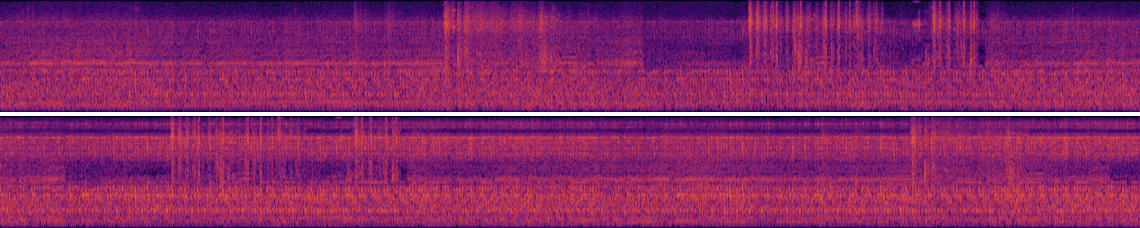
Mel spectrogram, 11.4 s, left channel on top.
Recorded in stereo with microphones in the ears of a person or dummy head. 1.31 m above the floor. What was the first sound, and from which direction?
An engine running, 65° right (ahead or behind).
